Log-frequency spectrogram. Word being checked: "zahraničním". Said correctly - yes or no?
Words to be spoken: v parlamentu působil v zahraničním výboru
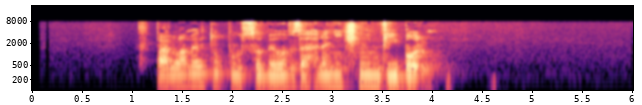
yes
